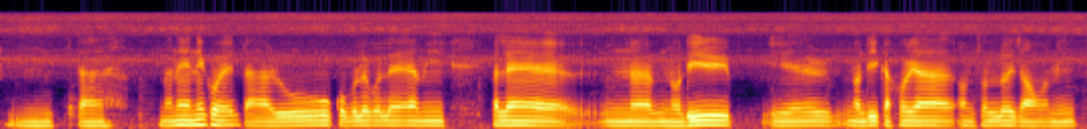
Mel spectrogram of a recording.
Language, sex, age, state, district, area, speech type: Assamese, male, 18-30, Assam, Lakhimpur, rural, spontaneous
